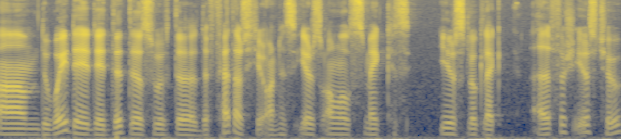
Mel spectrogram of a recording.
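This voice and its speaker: The voice has a bright, sharp tone with a non-native accent. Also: man. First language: not English. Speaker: kpop reaction youtuber. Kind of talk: reaction video commentary. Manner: halting, many fillers.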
